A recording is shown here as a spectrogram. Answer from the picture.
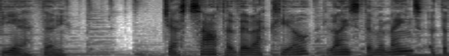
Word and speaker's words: Heraklion: In the central north coast of the island lies its capital city of Heraklion, or more properly pronounced, Heraklion.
